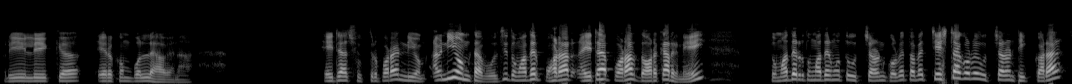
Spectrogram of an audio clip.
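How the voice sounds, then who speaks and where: Male teacher, bright and crisp, patient explainer who chants drills; dry, dull lo-fi sound. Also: sits high, no echo. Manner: patient, reassuring, recites syllables in a chant. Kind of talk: online grammar class.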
